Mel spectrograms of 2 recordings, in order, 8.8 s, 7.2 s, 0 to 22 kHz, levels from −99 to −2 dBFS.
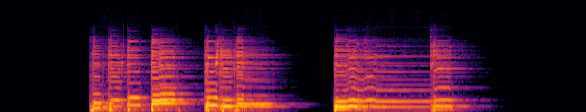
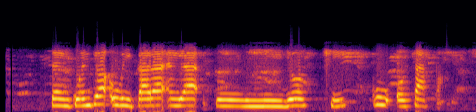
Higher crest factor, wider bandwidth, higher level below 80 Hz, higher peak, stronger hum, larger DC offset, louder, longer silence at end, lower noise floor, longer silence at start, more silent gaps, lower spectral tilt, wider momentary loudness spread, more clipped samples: first, 20 dB vs 12 dB; first, 6 kHz vs 4.1 kHz; first, -40 dBFS vs -56 dBFS; about the same, -4 dBFS vs -2 dBFS; neither; neither; second, -22 LUFS vs -15 LUFS; first, 1.8 s vs 0.55 s; first, -70 dBFS vs -43 dBFS; first, 1.35 s vs 0.35 s; neither; about the same, -9 dB/octave vs -10 dB/octave; first, 15 LU vs 9 LU; neither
